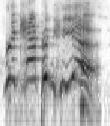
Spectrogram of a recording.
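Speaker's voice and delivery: very high, slow, loud incredulous cry; hammed-up high shock; shocked disbelief. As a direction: squeal it as if aghast.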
